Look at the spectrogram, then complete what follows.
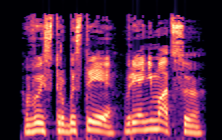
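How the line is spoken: Barked command. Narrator (Russian): рявкнул

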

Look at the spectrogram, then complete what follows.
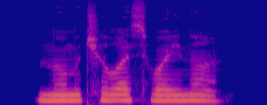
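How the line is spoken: Gloomy addition. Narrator (Russian): мрачно добавил Торг

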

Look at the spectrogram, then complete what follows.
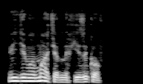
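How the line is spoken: Prince sighing. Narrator (Russian): вздохнул принц

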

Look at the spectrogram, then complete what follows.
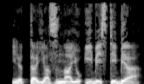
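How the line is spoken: Growling. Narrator (Russian): рыкнул начальник гарнизона

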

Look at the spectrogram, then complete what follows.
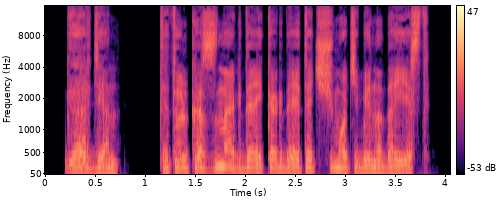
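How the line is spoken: Hoarse voice. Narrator (Russian): хрипло сказал Кандей

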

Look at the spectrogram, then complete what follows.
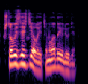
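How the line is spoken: Less aggressive repeated question. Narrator (Russian): он повторил вопрос, правда, уже менее агрессивным тоном

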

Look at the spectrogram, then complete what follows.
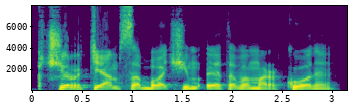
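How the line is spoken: Roared. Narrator (Russian): взревел вожак

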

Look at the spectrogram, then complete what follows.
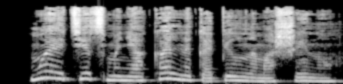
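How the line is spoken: Sighing. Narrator (Russian): вздохнула

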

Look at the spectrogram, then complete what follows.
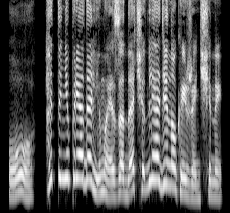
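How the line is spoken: Laughing. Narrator (Russian): засмеялась Ася

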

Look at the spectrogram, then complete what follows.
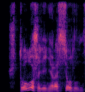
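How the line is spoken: Plain. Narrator (Russian): спросил я

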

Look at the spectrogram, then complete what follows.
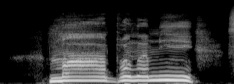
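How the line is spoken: Weak shout. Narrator (Russian): слабо крикнул он ей навстречу

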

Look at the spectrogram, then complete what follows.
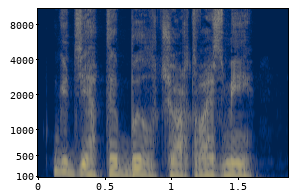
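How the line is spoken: Irritated, agitated. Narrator (Russian): Раздраженно и взволнованно глянул приятель

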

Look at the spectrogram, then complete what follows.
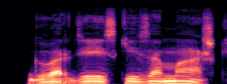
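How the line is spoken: Grumble. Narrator (Russian): буркнул Сивицкий

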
